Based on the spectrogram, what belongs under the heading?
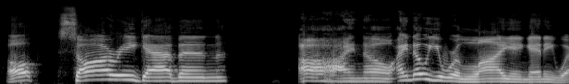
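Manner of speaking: loud, high, drawn-out fake sympathy; mocking, exaggerated condolence; mock apology. Mock apology to absent politician.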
